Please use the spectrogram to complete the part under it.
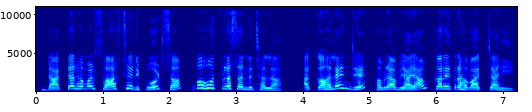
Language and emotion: Maithili, happy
